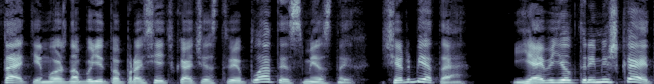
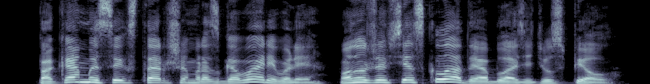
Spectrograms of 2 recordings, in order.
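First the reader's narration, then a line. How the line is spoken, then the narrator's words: Snorting. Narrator (Russian): хмыкнул паладин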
